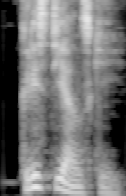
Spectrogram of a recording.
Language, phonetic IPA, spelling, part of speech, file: Russian, [krʲɪsʲˈtʲjanskʲɪj], крестьянский, adjective, Ru-крестьянский.ogg
- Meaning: 1. farm; farmer’s 2. peasant 3. country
